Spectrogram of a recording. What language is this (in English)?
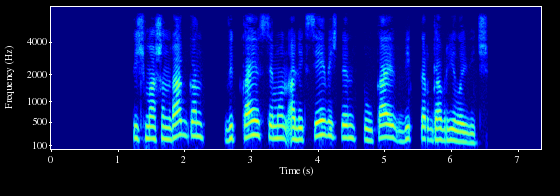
Mari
